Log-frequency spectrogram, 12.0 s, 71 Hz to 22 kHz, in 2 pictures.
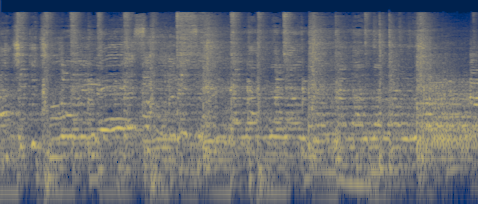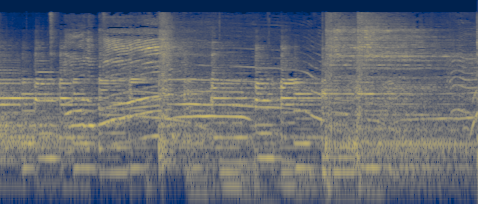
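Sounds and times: guitar: 0.0 - 11.9
reggae band playing live: 0.0 - 11.9
drum hits: 1.9 - 8.5.

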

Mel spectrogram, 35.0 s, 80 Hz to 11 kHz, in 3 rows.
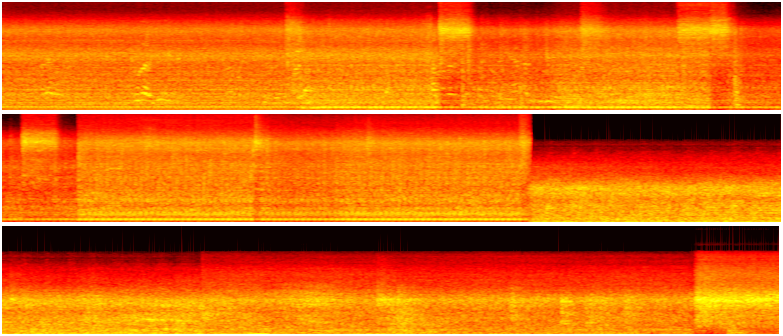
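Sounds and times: machine motor hum: 0.0 - 26.5
short air hisses: 6.5 - 7.1, 8.6 - 9.2, 10.1 - 11.1, 12.0 - 14.0, 19.2 - 19.6.

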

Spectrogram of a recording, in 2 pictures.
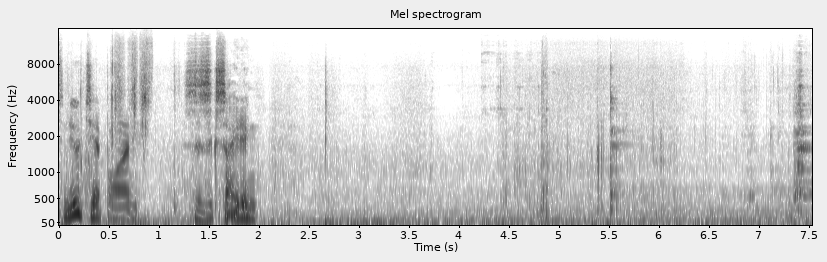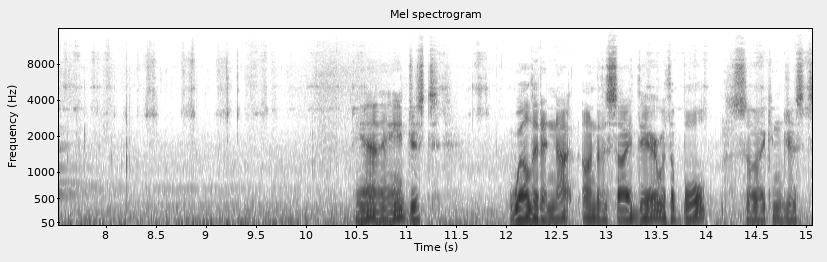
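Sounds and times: faint low hum: 0.0 - 15.0
metal clinks and scrapes: 4.1 - 12.3.

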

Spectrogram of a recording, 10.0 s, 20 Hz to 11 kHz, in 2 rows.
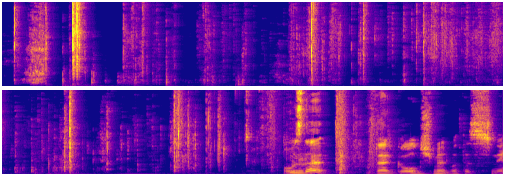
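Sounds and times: plastic shrink wrap crinkling: 1.2 - 8.2.

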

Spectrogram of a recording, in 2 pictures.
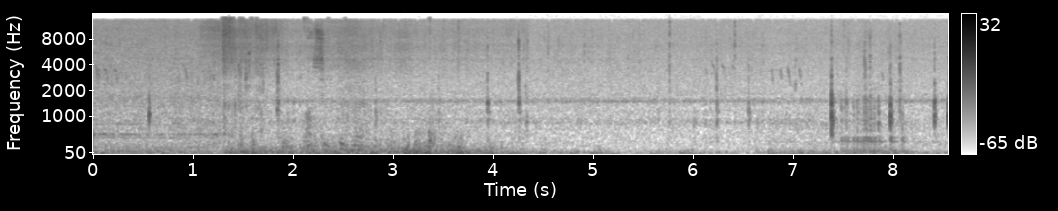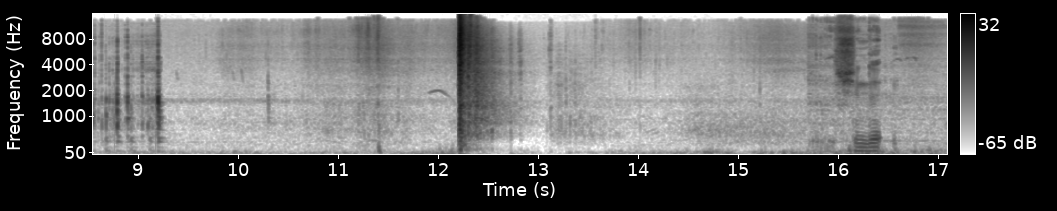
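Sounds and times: shotgun shot: 12.2 - 12.8.

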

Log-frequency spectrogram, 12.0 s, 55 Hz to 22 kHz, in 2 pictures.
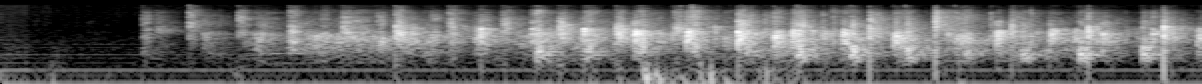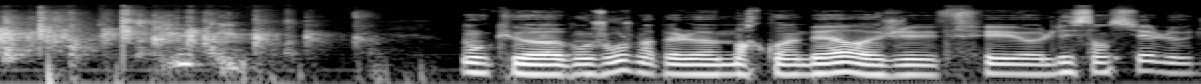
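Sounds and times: audience applauding: 0.7 - 8.0.

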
